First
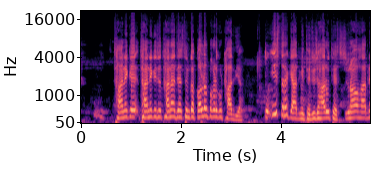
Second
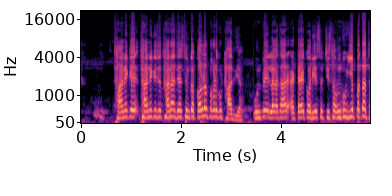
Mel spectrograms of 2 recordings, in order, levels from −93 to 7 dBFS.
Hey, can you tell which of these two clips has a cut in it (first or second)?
second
